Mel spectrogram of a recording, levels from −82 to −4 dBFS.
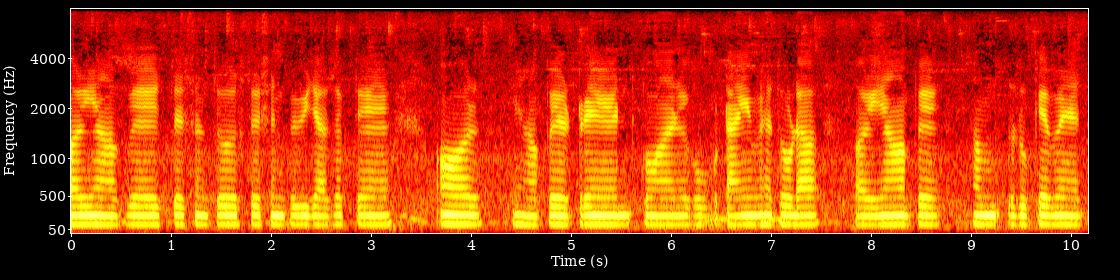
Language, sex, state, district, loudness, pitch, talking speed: Hindi, male, Uttar Pradesh, Jyotiba Phule Nagar, -18 LUFS, 120 Hz, 200 wpm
